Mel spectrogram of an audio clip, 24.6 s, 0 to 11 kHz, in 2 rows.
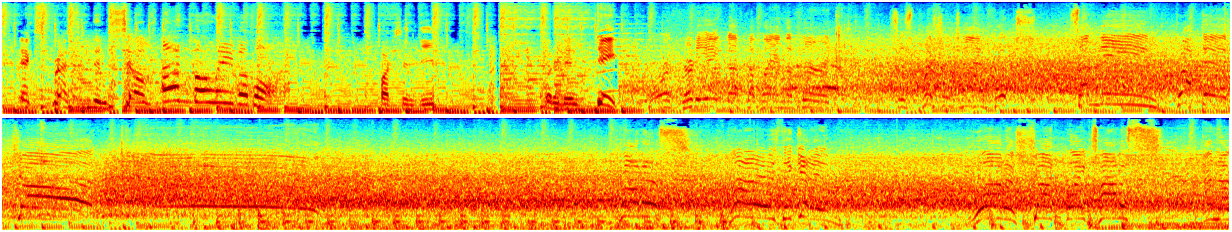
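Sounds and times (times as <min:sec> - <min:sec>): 
speech: 0:00.2 - 0:03.0, 0:03.8 - 0:04.6, 0:05.4 - 0:10.4
crowd roaring at a basketball game: 0:06.1 - 0:24.5
people whooping at a basketball game: 0:06.3 - 0:24.5
thuds of a bouncing basketball: 0:12.3 - 0:24.1.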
